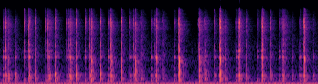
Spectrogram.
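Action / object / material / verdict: tap / glass jar candle with metal lid / glass / none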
